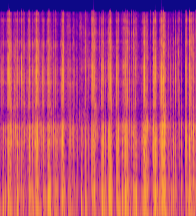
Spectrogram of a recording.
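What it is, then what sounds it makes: Plastic food container lid. Fingernails rapidly scratch and tap the ribbed lid of a clear plastic food container with an orange "PUSH" vent button. The result is a fast, dense stream of short, dry scrapes and clicks with a bright edge and a low body, each sound dying away almost instantly.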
